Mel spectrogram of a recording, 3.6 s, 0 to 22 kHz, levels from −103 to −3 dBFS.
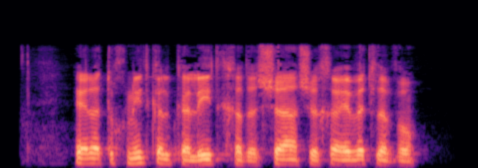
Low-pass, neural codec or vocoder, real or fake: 7.2 kHz; none; real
